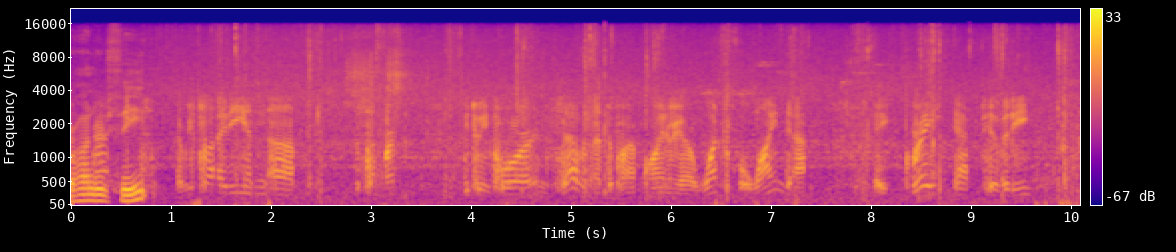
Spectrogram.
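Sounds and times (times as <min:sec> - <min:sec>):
man's voice over phone speaker: 0:00.0 - 0:09.7.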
